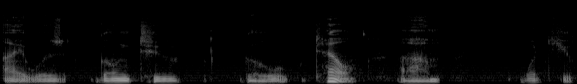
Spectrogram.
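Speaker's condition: Aphasia after stroke; stroke during heart procedure for suspected blockage, sedated, breathing tube, 5 days in ICU; very hard time speaking, knows what to say, speech returned after about two and half years

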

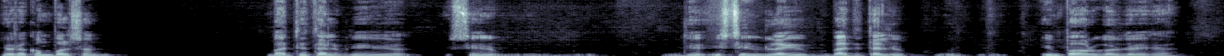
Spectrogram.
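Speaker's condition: Parkinson's disease; jumbled speech

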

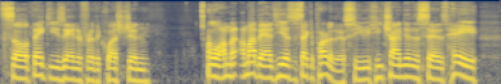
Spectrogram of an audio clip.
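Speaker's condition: Cleft palate; multiple surgeries in childhood

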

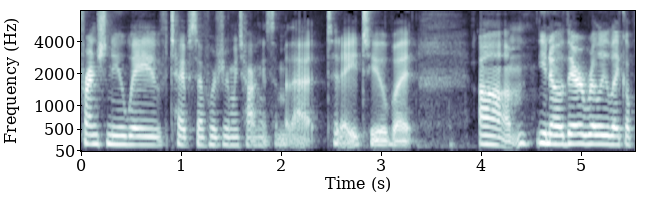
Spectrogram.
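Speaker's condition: No condition

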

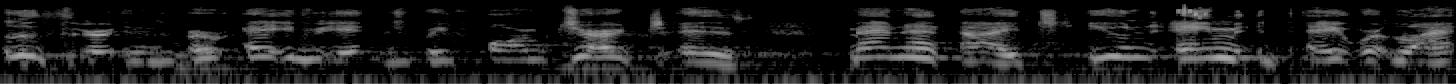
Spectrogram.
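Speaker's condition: Vocal dysphonia; not painful

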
